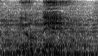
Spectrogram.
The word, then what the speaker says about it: Mjolnir: It's pronounced Mjolnir.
